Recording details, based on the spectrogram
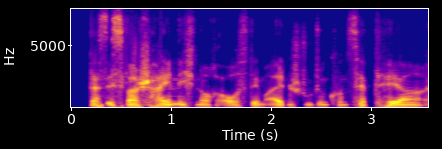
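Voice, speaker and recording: This man talks at a fairly slow pace. The sound is close and dry, without any echo. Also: quiet background. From Berlin, Germany. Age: 30s. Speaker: sales manager and distance-learning graduate. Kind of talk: interview. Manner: hesitant, many fillers.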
